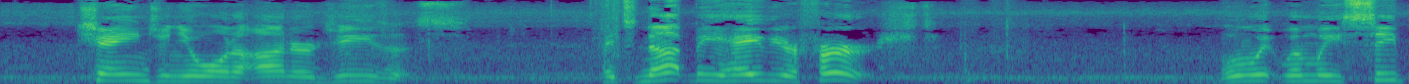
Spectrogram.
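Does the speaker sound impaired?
No.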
